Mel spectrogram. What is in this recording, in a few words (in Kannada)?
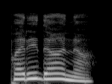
"ಪ್ರತನ", Kannada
